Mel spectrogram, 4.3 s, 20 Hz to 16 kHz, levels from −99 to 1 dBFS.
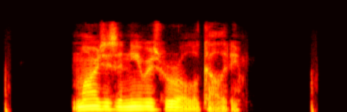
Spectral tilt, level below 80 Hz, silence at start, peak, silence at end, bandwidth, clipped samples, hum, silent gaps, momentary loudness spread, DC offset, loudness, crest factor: -7 dB/octave; -42 dBFS; 0.05 s; -6 dBFS; 0.4 s; 7.6 kHz; under 0.1%; none; 0.14-0.88 s, 3.27-3.87 s; 11 LU; under 0.1%; -21 LUFS; 16 dB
